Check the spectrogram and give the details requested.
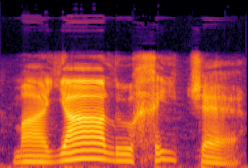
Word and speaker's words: mayaluchiche: You notice I come up a little bit in volume, but not like in the second syllable. Listen one more time. Mayaluchiche.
